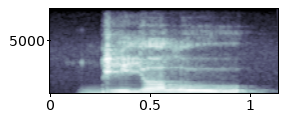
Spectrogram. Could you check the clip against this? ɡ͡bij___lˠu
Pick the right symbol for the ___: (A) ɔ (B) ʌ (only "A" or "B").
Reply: B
